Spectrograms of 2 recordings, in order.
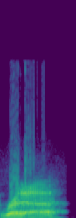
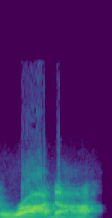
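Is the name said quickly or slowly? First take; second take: quickly; slowly. First: The name is said quickly and smoothly. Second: The name is said slowly and awkwardly. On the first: "They'll be like Rada ... say swiftly off the tongue" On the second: "I'll be like"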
